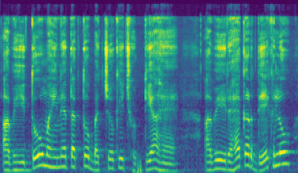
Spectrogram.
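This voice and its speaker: A man's voice: fairly high pitch, takes it slowly. A man doing a cheerful, coaxing father. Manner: coaxing, relaxed. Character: cheerful easygoing father of two.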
